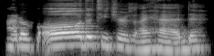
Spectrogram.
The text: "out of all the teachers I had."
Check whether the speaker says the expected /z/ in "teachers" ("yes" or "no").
yes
